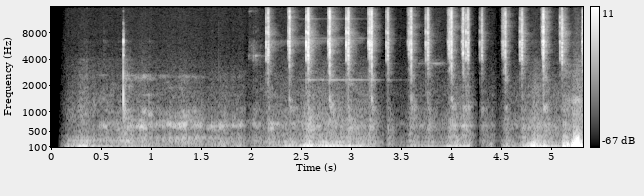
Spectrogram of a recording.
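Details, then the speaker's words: AC voltage stabilizer after replacing one relay with a 30 A unit, input voltage raised about 20 V: sharp clicks in quick uneven bursts over a low hum, relays chattering; fault showed between 140 and 170 V and the noise stopped at 200–212 V. "मैंने इसे 20 volt और बढ़ाया, relay तुरंत शोर करने लगा।"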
